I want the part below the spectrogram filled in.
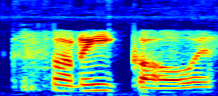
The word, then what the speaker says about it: Sorriso: It's Italian, so it's actually like Sorrico is how it's pronounced.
